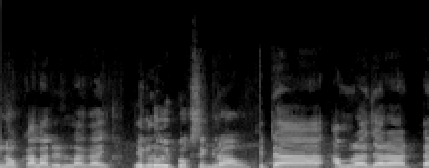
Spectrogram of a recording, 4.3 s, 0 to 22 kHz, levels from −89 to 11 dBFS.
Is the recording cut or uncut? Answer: cut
